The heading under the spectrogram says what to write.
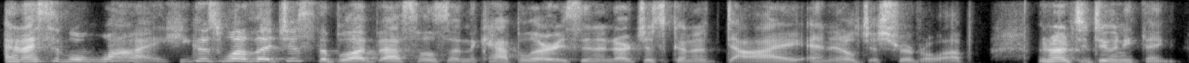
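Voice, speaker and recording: In an interview, a middle-aged woman recounts something from her own life, speaking at a medium pitch and a fairly quick pace. She tells it with animation, slipping into the voices of the people she quotes.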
